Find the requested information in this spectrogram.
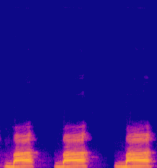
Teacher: ঠোটের ভিজায় ভিজায়। বা বা মানে দুই ঠোঁট একসাথে লাগিয়ে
